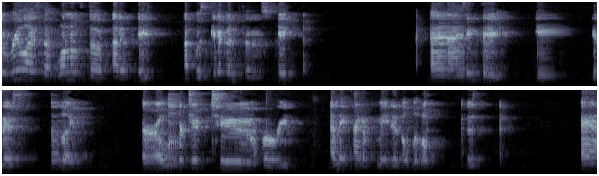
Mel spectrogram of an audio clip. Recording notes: We recorded it to be a podcast episode.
